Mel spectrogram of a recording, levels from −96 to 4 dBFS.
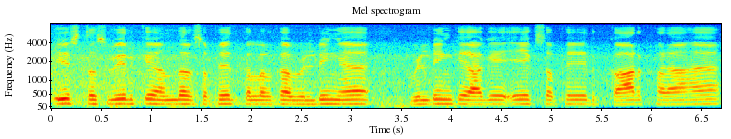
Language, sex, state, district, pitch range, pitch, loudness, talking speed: Hindi, male, Rajasthan, Bikaner, 145-155 Hz, 150 Hz, -17 LUFS, 150 wpm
